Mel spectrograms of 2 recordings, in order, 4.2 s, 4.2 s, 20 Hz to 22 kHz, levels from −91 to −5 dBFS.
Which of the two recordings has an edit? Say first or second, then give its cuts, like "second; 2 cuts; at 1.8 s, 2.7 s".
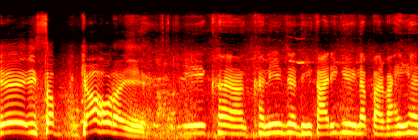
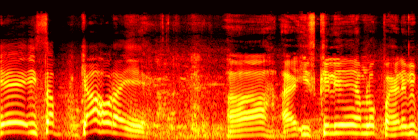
first; 1 cut; at 1.7 s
